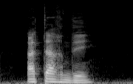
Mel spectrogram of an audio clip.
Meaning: 1. to delay; make late 2. to linger; stay late
- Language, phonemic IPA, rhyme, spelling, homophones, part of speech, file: French, /a.taʁ.de/, -e, attarder, attardai / attardé / attardée / attardées / attardés / attardez, verb, Fr-attarder.ogg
